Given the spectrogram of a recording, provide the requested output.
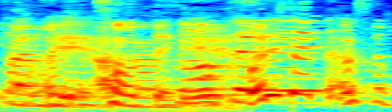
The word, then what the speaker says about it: santé: A santé. Santé. What is it? What's the right way to pronounce it?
